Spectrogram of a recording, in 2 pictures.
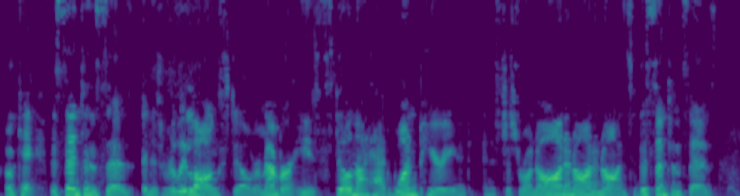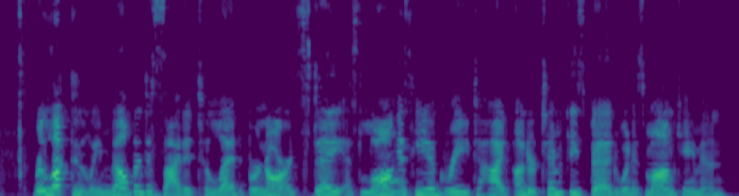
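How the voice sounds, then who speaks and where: A woman's voice: mid-range voice, animated, moderate pace, sharp tone, poor audio. A woman teacher reading a picture book aloud to young children, stopping to ask the class questions. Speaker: first grade teacher.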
